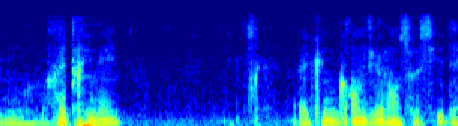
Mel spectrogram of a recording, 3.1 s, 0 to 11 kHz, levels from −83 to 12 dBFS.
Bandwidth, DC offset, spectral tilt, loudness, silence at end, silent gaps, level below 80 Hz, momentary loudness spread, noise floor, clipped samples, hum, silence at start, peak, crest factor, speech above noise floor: 7.2 kHz; under 0.1%; -8.5 dB/octave; -28 LUFS; 0 s; none; -34 dBFS; 22 LU; -57 dBFS; under 0.1%; none; 0 s; -10 dBFS; 18 dB; 31 dB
